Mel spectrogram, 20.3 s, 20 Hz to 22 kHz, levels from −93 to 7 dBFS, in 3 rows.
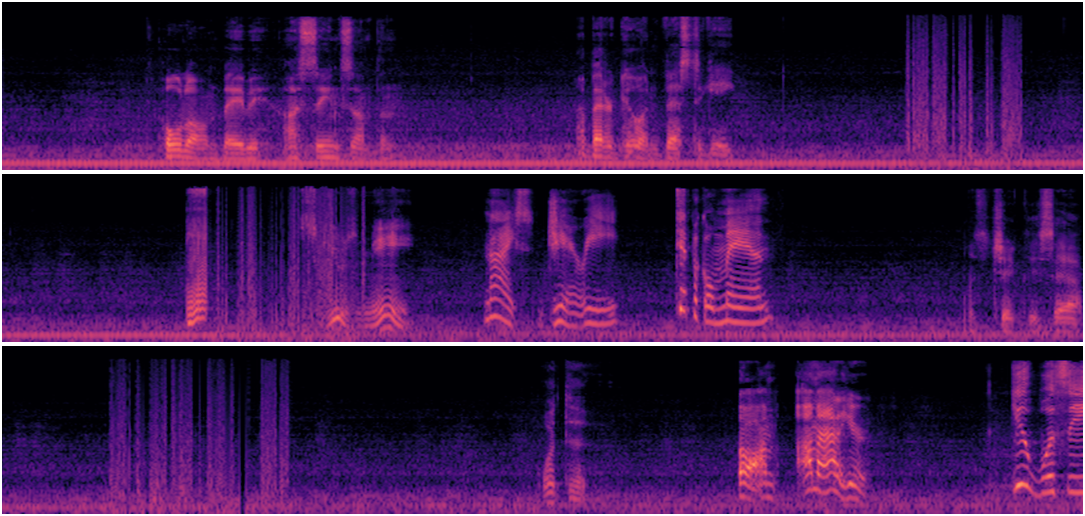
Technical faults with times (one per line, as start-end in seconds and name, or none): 5.65-6.37 loose connector crackle
8.10-9.02 loose connector crackle
14.18-15.30 loose connector crackle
